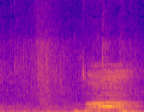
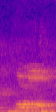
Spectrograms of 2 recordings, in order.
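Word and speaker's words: bomb: है फर एपल है जैसे बम बी एम बी बोम इसको हम बोलेंगे बोम ऐसे बोलेंगे अब यहां हमने ब का यूज नहीं किया क्योंकि ब हमारा यहां पर साइलेंट है एम के बाद और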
